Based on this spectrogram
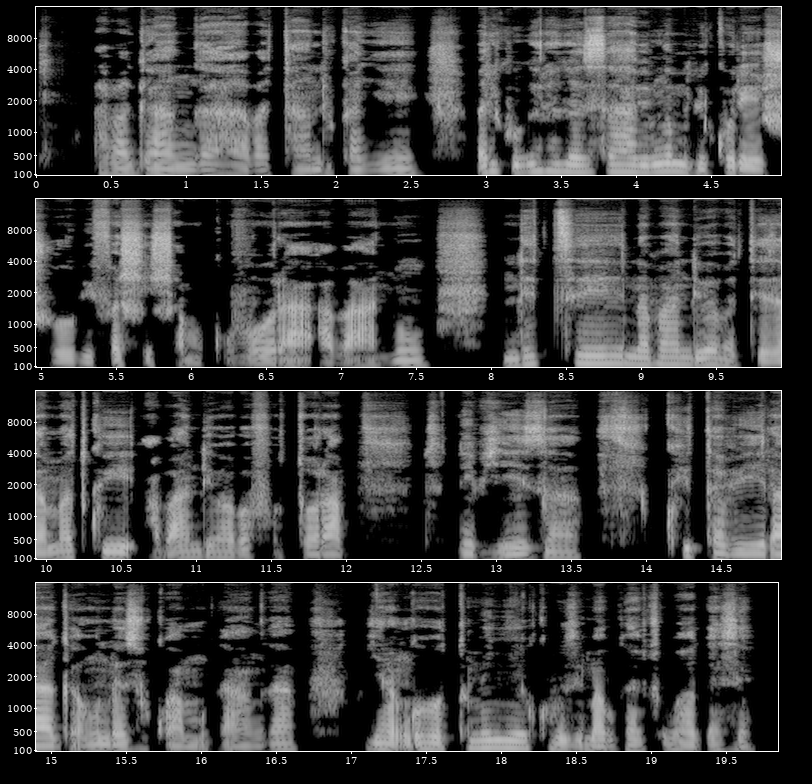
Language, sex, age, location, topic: Kinyarwanda, male, 18-24, Huye, health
